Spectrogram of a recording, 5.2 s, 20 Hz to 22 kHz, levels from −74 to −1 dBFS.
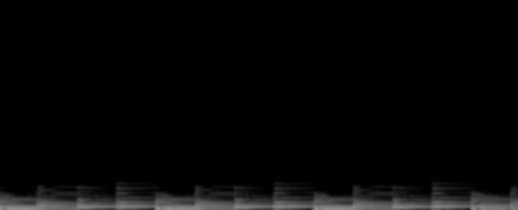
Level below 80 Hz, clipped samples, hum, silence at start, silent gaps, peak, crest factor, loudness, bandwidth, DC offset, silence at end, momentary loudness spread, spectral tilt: -68 dBFS; under 0.1%; none; 0 s; none; -24 dBFS; 12 dB; -38 LUFS; 4 kHz; under 0.1%; 0 s; 3 LU; -7 dB/octave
